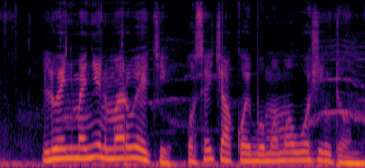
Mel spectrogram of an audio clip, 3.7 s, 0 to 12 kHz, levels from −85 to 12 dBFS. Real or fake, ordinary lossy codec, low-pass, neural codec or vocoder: real; none; none; none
